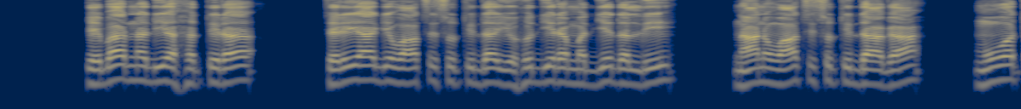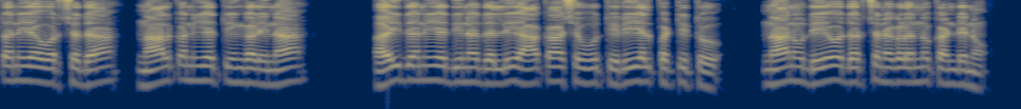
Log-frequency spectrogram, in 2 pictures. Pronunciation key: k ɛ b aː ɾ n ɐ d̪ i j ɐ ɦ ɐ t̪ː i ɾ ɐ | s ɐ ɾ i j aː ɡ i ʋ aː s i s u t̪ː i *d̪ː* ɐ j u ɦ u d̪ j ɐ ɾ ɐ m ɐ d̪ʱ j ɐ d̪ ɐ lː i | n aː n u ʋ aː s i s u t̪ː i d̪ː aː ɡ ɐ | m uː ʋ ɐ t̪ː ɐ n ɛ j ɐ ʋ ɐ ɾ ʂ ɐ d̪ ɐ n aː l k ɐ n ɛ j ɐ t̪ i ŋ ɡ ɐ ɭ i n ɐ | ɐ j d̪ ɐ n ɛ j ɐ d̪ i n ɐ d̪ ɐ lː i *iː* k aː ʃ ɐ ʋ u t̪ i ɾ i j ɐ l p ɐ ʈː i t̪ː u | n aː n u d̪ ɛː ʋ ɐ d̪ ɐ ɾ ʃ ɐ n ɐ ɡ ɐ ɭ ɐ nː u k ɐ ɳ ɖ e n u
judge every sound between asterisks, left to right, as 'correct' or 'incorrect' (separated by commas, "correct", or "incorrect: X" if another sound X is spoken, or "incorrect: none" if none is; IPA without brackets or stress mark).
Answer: correct, incorrect: aː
